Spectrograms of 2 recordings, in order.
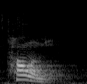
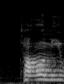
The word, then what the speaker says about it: Ptolemy: And the general in the south, called Ptolemy, which for those of you taking notes is spelled with a silent P at the beginning, so keep that in mind. Ptolemy would reign over Egypt.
